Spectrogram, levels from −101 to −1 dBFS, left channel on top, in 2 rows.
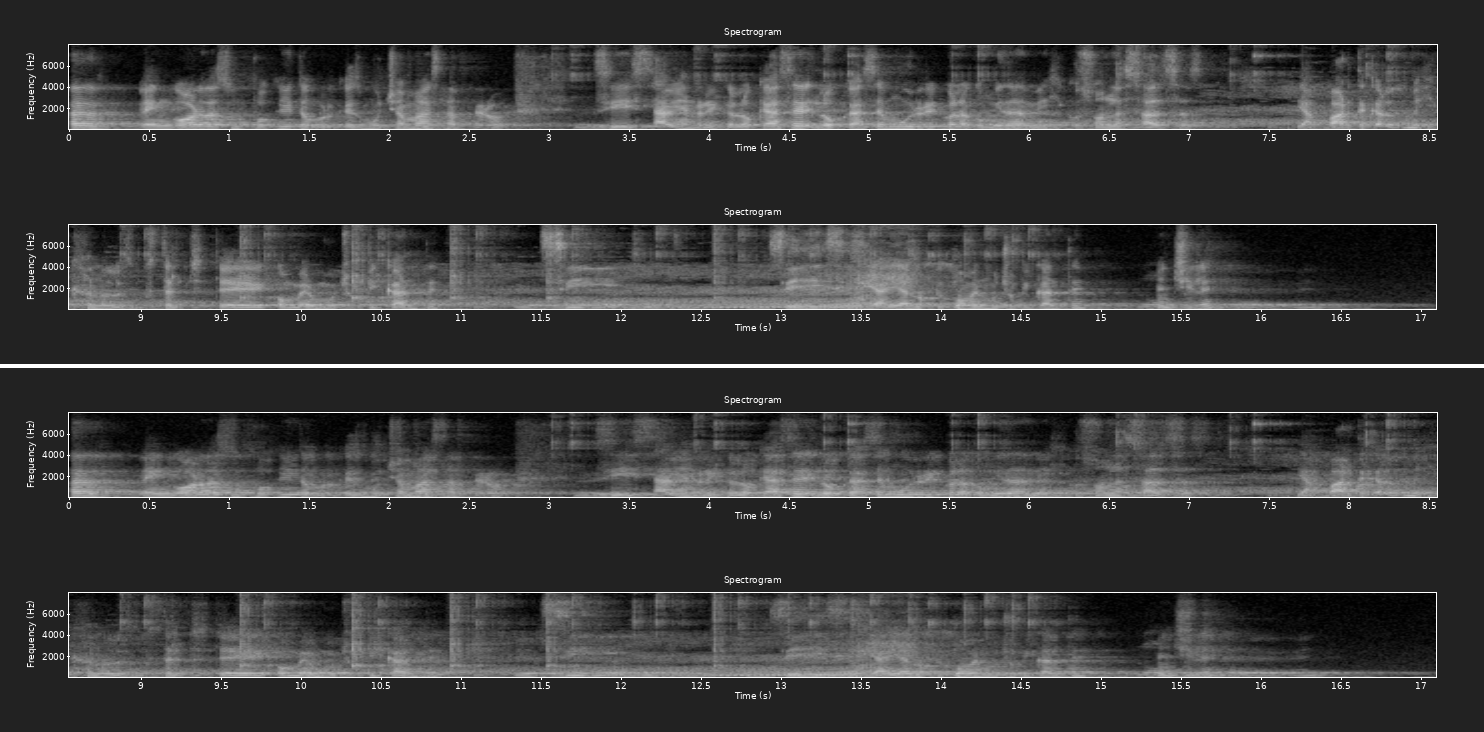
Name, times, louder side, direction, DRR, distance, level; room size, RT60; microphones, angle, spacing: voice 1, 0.0-7.1 7.7-10.9 11.5-12.3 12.9-14.9 15.3-15.7, left 2 dB, 80° left, 5 dB, 2.1 m, -33 dB
sound 1, 3.0-3.2 3.9-4.1 4.7-4.9 5.5-5.7 6.5-6.7 7.2-7.5 8.1-8.3 8.8-9.1 9.6-9.8 10.3-10.5 10.9-11.1 11.5-11.7 12.0-12.3 12.5-14.6, right 1 dB, 5° right, 2.6 m, -44 dB
voice 2, 3.1-3.5 7.5-7.9 11.3-12.6 15.2-16.4, right 1 dB, 45° right, 1 dB, 3.2 m, -42 dB
sound 2, 5.3-15.6, left 2 dB, 25° left, 1.1 m, -42 dB
28.0 x 18.5 x 6.2 m, 2.2 s
head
